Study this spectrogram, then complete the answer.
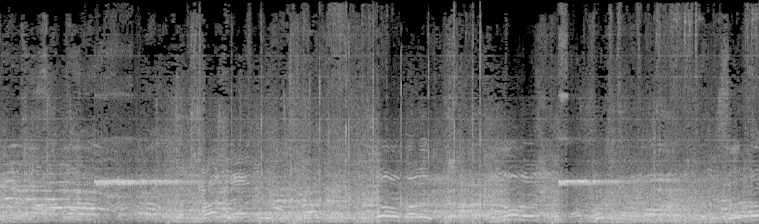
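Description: A referee blows a whistle.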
